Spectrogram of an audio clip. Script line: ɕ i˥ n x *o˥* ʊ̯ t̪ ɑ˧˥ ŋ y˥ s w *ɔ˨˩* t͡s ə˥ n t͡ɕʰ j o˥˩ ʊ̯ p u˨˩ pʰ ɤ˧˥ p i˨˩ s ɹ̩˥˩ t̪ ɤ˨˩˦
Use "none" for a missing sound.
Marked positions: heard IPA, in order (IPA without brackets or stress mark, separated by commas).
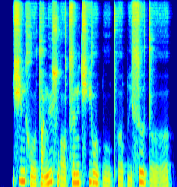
o˧˥, ɔ˨˩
